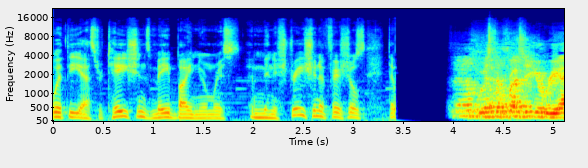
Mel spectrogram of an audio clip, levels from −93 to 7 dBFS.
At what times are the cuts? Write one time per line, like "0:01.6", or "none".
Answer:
0:03.4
